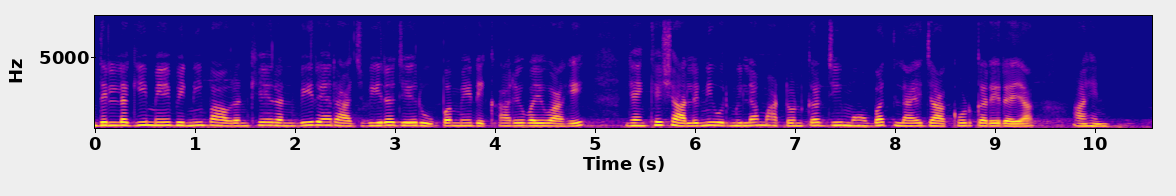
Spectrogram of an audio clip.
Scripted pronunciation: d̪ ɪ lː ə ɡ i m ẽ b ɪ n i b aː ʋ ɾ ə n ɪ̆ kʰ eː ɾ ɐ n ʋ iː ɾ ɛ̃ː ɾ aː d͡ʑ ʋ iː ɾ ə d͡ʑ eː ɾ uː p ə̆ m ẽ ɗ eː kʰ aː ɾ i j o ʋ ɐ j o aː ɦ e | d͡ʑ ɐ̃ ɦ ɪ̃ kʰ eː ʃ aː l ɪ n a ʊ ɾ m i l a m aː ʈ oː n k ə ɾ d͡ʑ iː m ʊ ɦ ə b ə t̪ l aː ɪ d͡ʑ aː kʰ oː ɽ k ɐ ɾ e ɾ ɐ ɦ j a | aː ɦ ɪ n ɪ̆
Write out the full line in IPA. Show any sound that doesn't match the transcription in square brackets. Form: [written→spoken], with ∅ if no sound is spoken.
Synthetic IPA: d̪ ɪ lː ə ɡ i m ẽ b ɪ n i b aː ʋ ɾ ə n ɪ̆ kʰ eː ɾ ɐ n ʋ iː ɾ ɛ̃ː ɾ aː d͡ʑ ʋ iː ɾ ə d͡ʑ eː ɾ uː p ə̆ m ẽ ɗ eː kʰ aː ɾ i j o ʋ ɐ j o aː ɦ e | d͡ʑ ɐ̃ ɦ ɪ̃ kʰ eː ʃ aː l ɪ n [a→i] ʊ ɾ m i l a m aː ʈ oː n k ə ɾ d͡ʑ iː m ʊ ɦ ə b ə t̪ l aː ɪ d͡ʑ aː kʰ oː ɽ k ɐ ɾ e ɾ ɐ ɦ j a | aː ɦ ɪ n ɪ̆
